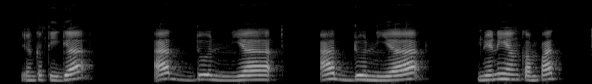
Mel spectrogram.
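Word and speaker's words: الدنيا: Yang ketiga ad-dunya.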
